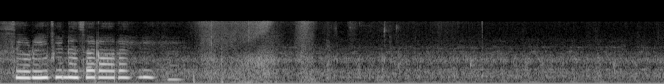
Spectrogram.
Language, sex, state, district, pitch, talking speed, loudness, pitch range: Hindi, female, Rajasthan, Jaipur, 320 Hz, 55 wpm, -14 LUFS, 310-325 Hz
